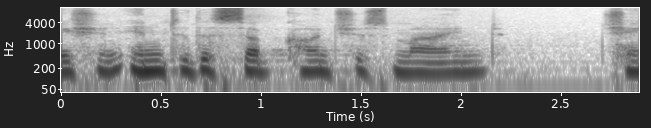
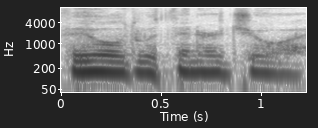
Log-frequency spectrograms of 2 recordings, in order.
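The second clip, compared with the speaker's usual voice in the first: soft, quiet whisper. Repeating an affirmation after the guide, now in a soft whisper. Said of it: "Now more softly in a whisper".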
